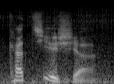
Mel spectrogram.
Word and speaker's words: Katyusha: Katyusha. Katyusha. The howl of the Katyusha. Yoink, we should learn to sing the song. There's a beautiful song that goes with the Katyusha that we could learn to sing.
